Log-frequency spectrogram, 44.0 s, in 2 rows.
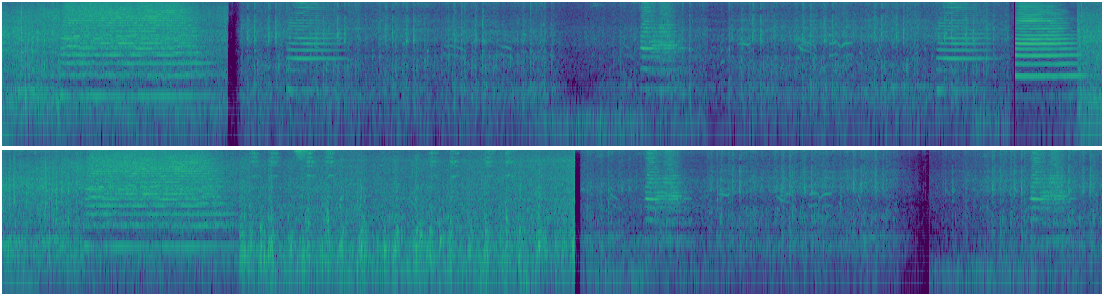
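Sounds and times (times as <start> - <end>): train horn blasts: 1.1 - 4.5, 5.7 - 6.8, 12.7 - 13.8, 18.6 - 21.7, 23.6 - 26.8, 34.8 - 35.8, 42.5 - 43.5
faint short train horn: 1.2 - 4.3, 5.7 - 6.8, 12.7 - 13.8, 18.7 - 21.6, 23.6 - 26.8, 42.5 - 43.5
train wheels clattering over rail joints: 26.8 - 34.7, 40.7 - 44.0.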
